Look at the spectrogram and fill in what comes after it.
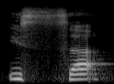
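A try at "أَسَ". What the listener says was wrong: اس میں دیکھیں سیٹی سیٹی ادا کریں.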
